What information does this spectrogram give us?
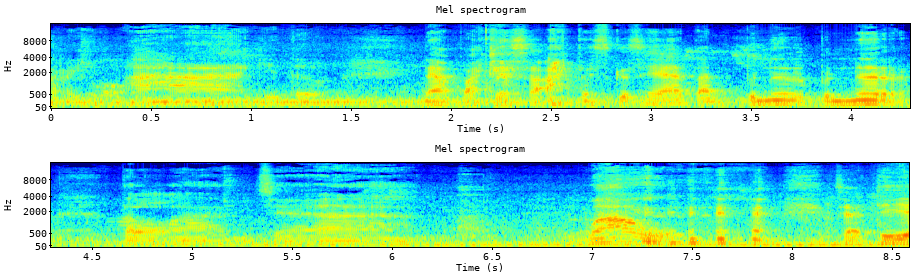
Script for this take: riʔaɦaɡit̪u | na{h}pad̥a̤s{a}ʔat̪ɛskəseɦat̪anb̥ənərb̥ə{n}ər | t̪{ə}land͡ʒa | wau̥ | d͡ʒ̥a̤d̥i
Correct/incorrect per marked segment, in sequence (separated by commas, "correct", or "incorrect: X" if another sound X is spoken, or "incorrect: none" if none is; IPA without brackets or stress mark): correct, correct, correct, correct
